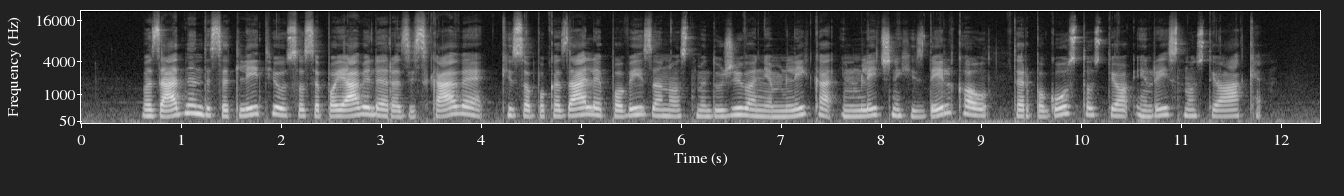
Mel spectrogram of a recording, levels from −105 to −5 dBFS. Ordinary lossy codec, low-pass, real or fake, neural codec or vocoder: none; none; real; none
